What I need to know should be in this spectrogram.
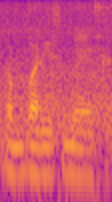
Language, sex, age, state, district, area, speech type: Gujarati, male, 30-45, Gujarat, Anand, rural, spontaneous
